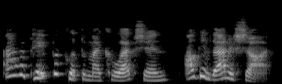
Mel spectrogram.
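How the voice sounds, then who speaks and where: A woman's voice: a little high, very animated, fast, slightly rough, muffled recording. A woman voicing a clever, grumbling female crow in a storybook, with a dry, sulky manner.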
